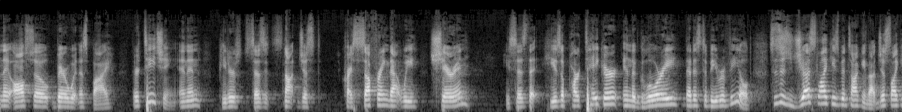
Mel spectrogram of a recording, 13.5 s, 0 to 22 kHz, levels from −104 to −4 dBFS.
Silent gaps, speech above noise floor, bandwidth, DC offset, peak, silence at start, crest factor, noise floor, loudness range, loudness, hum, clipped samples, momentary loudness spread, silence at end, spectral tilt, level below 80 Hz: none; 44 dB; 14 kHz; under 0.1%; -2 dBFS; 0 s; 22 dB; -67 dBFS; 5 LU; -23 LUFS; none; under 0.1%; 11 LU; 0 s; -4 dB/octave; -50 dBFS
